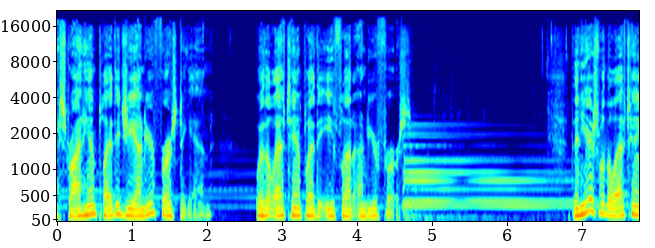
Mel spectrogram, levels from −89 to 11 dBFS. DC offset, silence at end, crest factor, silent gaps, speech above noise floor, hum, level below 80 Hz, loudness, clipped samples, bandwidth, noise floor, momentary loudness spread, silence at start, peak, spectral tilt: under 0.1%; 0 s; 16 dB; none; 37 dB; none; -58 dBFS; -23 LUFS; under 0.1%; 19 kHz; -59 dBFS; 20 LU; 0 s; -8 dBFS; -5.5 dB/octave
